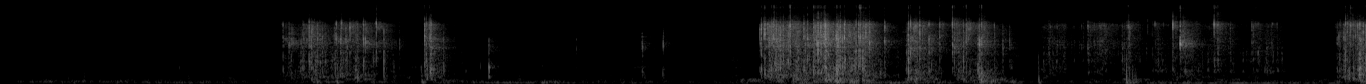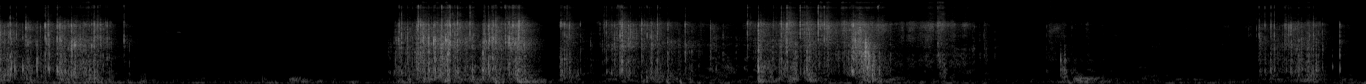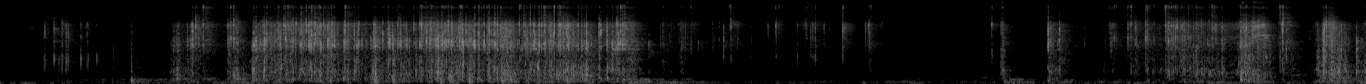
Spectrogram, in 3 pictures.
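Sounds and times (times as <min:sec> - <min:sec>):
packaging crinkling and tearing: 0:02.8 - 0:04.6, 0:07.6 - 0:15.0, 0:17.6 - 0:24.3, 0:26.1 - 0:36.2, 0:37.2 - 0:40.9.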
